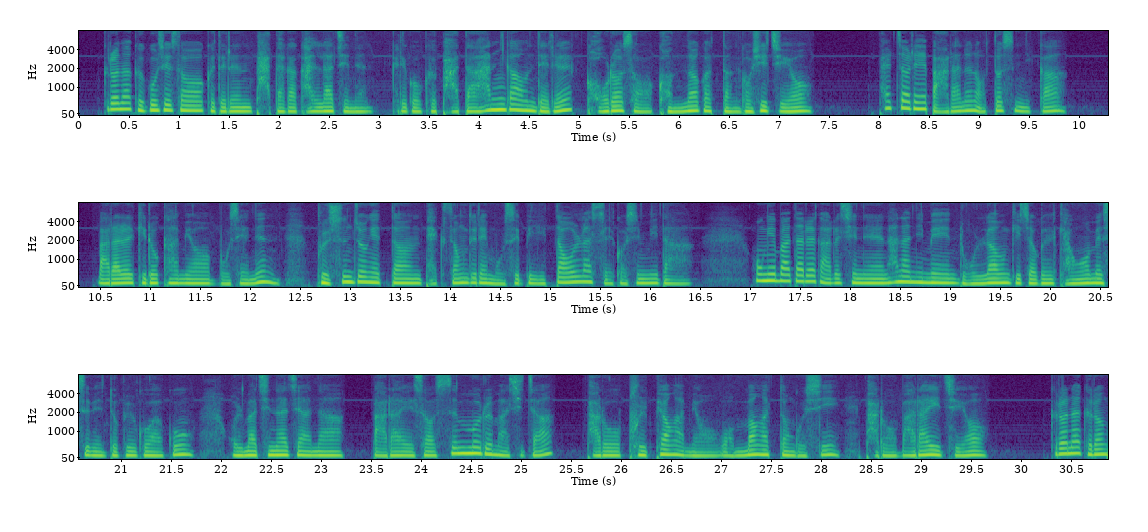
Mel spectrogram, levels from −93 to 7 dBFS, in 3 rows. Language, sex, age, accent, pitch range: Korean, female, 40-59, native, 135-165 Hz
